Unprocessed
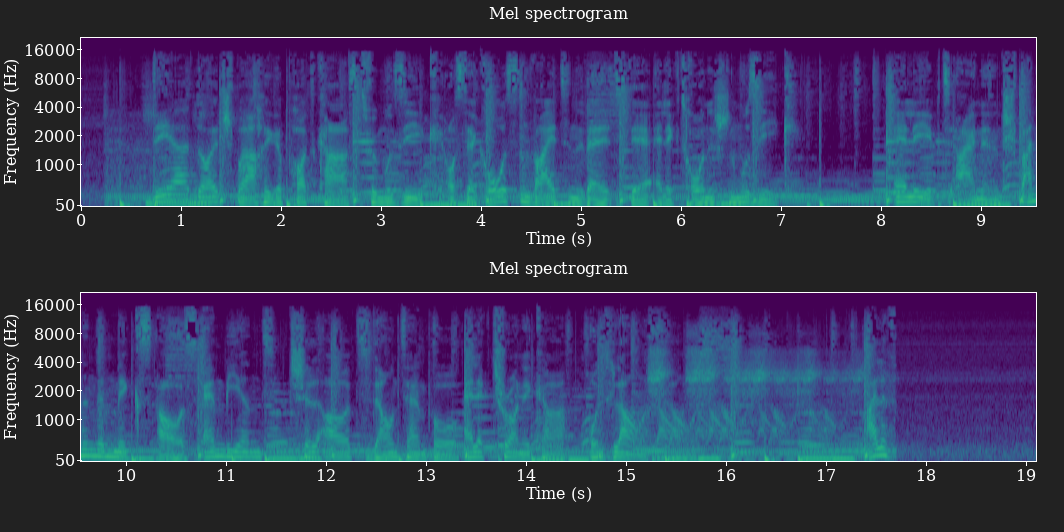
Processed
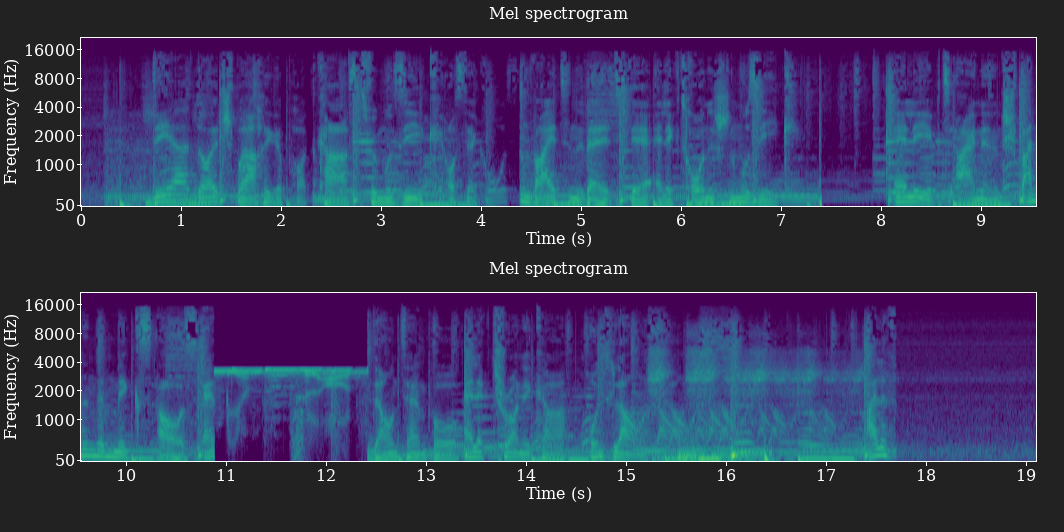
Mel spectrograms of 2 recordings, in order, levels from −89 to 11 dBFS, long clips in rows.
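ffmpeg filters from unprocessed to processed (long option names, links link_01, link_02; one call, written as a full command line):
ffmpeg -i in.wav -filter_complex "[0:a]asettb=1/sr,asplit=3[link_01][link_02][link_03];[link_01]atrim=end=7.404[link_04];[link_02]atrim=start=7.4:end=8.08,asetpts=PTS-STARTPTS,afade=type=in:duration=0.004:curve=qsin,afade=type=out:start_time=0.676:duration=0.004:curve=qsin,highpass=790[link_05];[link_03]atrim=start=8.076[link_06];[link_04][link_05]acrossfade=duration=0.004:curve1=hsin:curve2=qsin[link_07];[link_07][link_06]acrossfade=duration=0.004:curve1=qsin:curve2=hsin,asettb=1/sr,asplit=3[link_08][link_09][link_10];[link_08]atrim=end=10.884[link_11];[link_09]atrim=start=10.88:end=12.42,asetpts=PTS-STARTPTS,afade=type=in:duration=0.004:curve=qsin,afade=type=out:start_time=1.536:duration=0.004:curve=qsin,lowpass=frequency=2900:width_type=q:width=0.5098,lowpass=frequency=2900:width_type=q:width=0.6013,lowpass=frequency=2900:width_type=q:width=0.9,lowpass=frequency=2900:width_type=q:width=2.563,afreqshift=-3400[link_12];[link_10]atrim=start=12.416[link_13];[link_11][link_12]acrossfade=duration=0.004:curve1=hsin:curve2=qsin[link_14];[link_14][link_13]acrossfade=duration=0.004:curve1=qsin:curve2=hsin,asettb=1/sr,asplit=3[link_15][link_16][link_17];[link_15]atrim=end=15.524[link_18];[link_16]atrim=start=15.52:end=16.46,asetpts=PTS-STARTPTS,afade=type=in:duration=0.004:curve=qsin,afade=type=out:start_time=0.936:duration=0.004:curve=qsin,equalizer=frequency=150:width=0.73:gain=14.5[link_19];[link_17]atrim=start=16.456[link_20];[link_18][link_19]acrossfade=duration=0.004:curve1=hsin:curve2=qsin[link_21];[link_21][link_20]acrossfade=duration=0.004:curve1=qsin:curve2=hsin,asplit=3[link_22][link_23][link_24];[link_22]atrim=end=2.32,asetpts=PTS-STARTPTS,afade=type=out:start_time=1.67:duration=0.65:silence=0.0749894[link_25];[link_23]atrim=start=2.32:end=4.39,asetpts=PTS-STARTPTS,afade=type=in:duration=0.004:curve=hsin:silence=0.0749894,afade=type=out:start_time=1.24:duration=0.83:curve=qua:silence=0.0707946[link_26];[link_24]atrim=start=4.39,asetpts=PTS-STARTPTS,afade=type=in:duration=0.004:curve=hsin:silence=0.0707946[link_27];[link_25][link_26][link_27]concat=n=3:v=0:a=1" out.wav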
